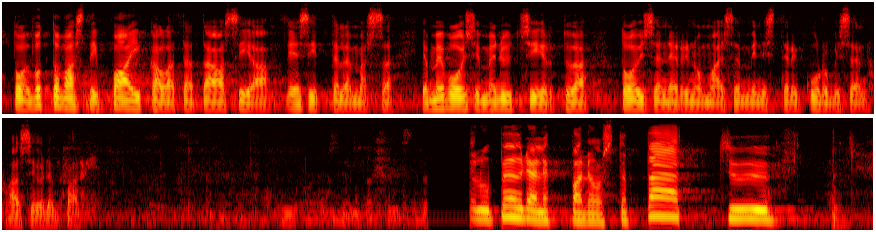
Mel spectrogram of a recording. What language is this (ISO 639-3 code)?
fin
